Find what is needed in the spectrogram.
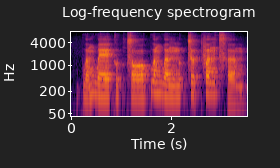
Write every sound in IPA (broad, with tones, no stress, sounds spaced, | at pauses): kʷ ɐ˨˥ m w ɛː˨ k ʊ˨˥ k̚ t͡s ɔː˨ kʷ ɐ˥ m w ɐ˧ ŋ n̪ ʊ˧ k̚ s ɵ˥ t̚ f ɐ˥ ŋ t͡sʰ ɐ˨˩ m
